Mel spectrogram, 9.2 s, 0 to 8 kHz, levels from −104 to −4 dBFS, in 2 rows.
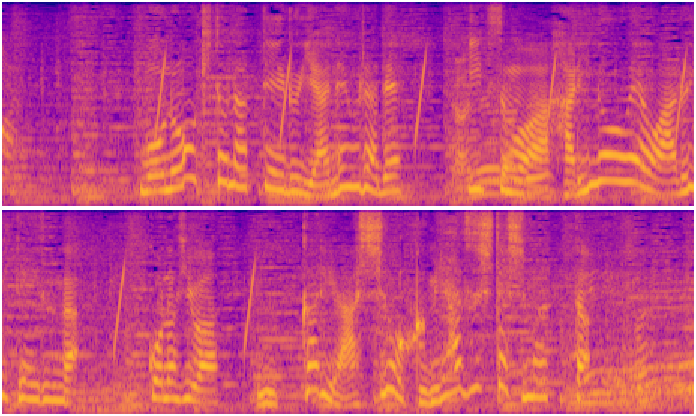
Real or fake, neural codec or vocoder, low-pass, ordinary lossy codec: real; none; none; none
